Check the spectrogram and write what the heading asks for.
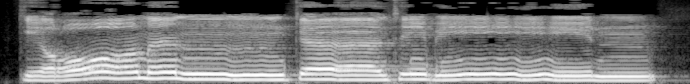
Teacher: کی کاف کو باریک پڑھنا ہے, را کو مرزبر ہے, را کو موٹا کر کے پڑھنا ہے, اور الف مد ہے, 1 سیکنڈ را کو کھینچنا بھی ہے.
